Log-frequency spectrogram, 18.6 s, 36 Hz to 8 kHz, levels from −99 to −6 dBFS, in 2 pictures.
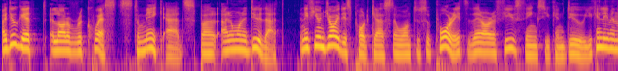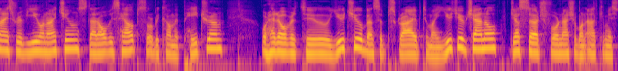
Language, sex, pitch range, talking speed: English, male, 130-180 Hz, 220 wpm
